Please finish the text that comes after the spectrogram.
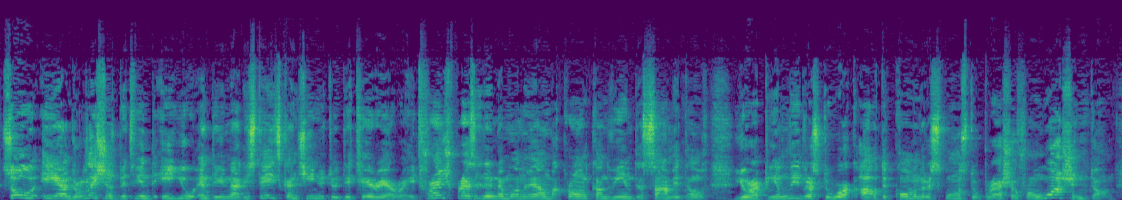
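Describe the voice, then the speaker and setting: High-voiced man with a sarcastic rant. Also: expressive, fairly quick, hardly any pauses, fairly bright tone. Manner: sarcastic, emphatic, many fillers and restarts. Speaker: political commentator. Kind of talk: unscripted monologue commentary.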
